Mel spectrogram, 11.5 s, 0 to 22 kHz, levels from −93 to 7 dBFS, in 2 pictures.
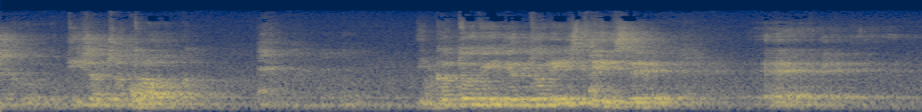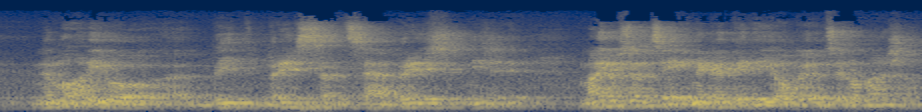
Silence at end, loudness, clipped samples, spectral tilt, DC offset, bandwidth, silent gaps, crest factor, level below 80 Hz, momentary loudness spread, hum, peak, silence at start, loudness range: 0 s; -17 LUFS; under 0.1%; -3.5 dB/octave; under 0.1%; 15.5 kHz; none; 14 dB; -54 dBFS; 16 LU; none; -4 dBFS; 0 s; 3 LU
